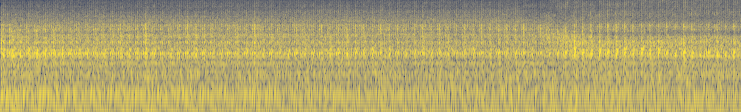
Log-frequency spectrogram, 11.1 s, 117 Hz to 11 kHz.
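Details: VW Polo Sedan cold start at +1.5°C after standing 19 hours, 17,937 km; steady idle with a sharp regular tick-knock about four times a second, cold-start engine knock.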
